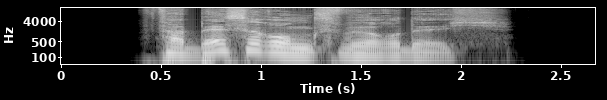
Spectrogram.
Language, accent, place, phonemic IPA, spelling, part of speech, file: German, Germany, Berlin, /fɛɐ̯ˈbɛsəʁʊŋsˌvʏʁdɪç/, verbesserungswürdig, adjective, De-verbesserungswürdig.ogg
- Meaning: improvable, suboptimal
